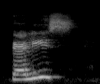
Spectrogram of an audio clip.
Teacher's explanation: we're supposed to punch the last syllable the way I say feliz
